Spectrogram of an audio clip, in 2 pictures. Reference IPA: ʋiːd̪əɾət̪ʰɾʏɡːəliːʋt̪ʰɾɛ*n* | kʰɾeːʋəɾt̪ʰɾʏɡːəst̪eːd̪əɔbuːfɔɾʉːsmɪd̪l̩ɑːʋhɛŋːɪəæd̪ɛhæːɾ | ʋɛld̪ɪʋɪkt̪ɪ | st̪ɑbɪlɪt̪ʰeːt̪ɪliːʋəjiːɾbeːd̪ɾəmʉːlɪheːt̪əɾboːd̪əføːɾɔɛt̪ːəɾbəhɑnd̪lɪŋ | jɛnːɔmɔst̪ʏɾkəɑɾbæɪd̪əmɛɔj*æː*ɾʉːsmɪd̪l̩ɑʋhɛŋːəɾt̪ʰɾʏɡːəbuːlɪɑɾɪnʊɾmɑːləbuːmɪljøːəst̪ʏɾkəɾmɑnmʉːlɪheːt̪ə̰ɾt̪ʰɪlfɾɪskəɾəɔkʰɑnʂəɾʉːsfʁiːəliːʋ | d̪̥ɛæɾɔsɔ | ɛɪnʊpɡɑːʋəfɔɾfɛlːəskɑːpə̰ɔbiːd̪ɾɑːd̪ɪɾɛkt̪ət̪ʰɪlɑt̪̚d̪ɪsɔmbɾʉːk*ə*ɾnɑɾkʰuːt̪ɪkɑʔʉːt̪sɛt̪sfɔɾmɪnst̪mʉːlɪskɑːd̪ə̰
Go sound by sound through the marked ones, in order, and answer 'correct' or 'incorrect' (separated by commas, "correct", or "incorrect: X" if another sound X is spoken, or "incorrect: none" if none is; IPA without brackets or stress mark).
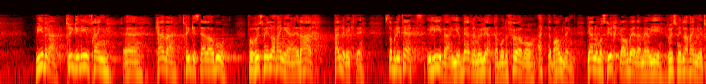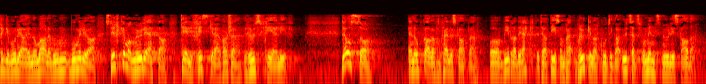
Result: incorrect: ŋ, incorrect: iː, correct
